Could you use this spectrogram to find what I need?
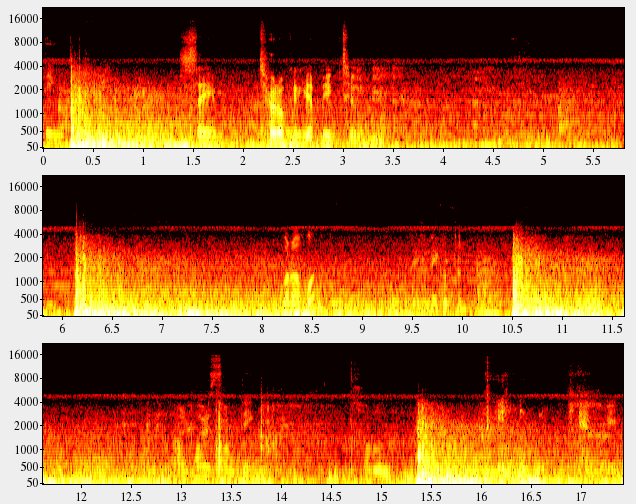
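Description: Fireworks crackle and sizzle after the bursts.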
